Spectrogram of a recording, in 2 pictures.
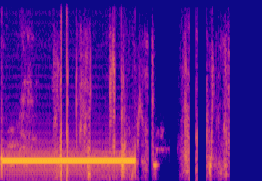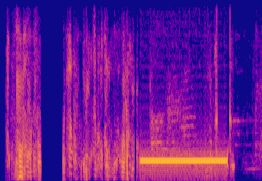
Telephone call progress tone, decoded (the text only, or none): ringback tone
